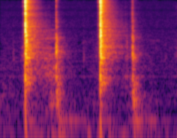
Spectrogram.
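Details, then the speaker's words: Rheem gas water heater after chamber sensor and gas control valve replacement, control set to pilot and held in: crisp dry piezo igniter snaps about every half second, loud then softer, each clean; igniter sparking properly. "put it on pilot press it in and hold it and then i generally just press this button a few times"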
